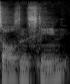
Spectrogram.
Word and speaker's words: Salzenstein: think I have a beautiful last name it's salzenstein and I always joke because I get introduced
